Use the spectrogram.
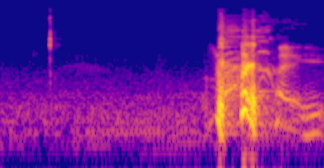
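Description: After a brief click, a person coughs sharply two or three times close to the microphone, followed by a short throaty exhale.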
